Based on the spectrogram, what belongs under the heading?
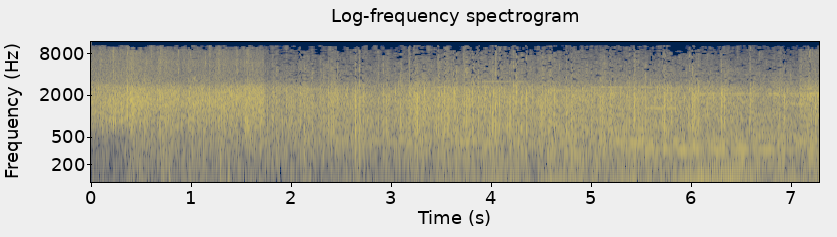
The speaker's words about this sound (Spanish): Un aplauso os pido para él. Gracias.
